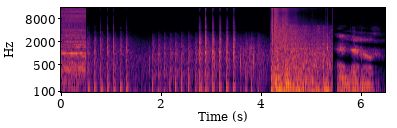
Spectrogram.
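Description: Machine-gun fire sound effect: rapid shots at about eight a second for a few seconds, followed about four seconds in by a loud burst of noise lasting just over a second.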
